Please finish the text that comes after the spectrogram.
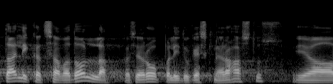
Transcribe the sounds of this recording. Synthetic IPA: t̪ːˑɑlʲːikːˑɑt̪sɑːvɑd̪o̞lːɑkɑse̞wɾo̞ːpːˑɑliːd̪uke̞skne̞ɾɑɦɑst̪us | jɑ

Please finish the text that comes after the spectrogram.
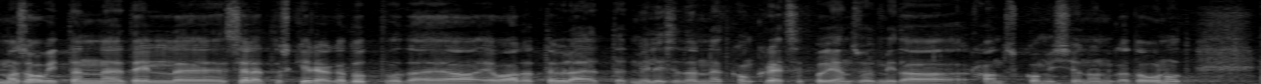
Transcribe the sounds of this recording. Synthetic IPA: mɑs̬o̞ːvit̪ːˑɑnt̪e̞jlse̞let̪ːˑuskiɾjɑɡ̥ɑt̪ut̪ːˑvud̪̥ɑjɑjɑvɑːd̪ɑt̪ːɑylet̪ːˑet̪ːˑmilːise̞d̪o̞nnːe̞ːd̪̥̚ko̞ŋkre̞ːt̪sed̪̚pɤɦje̞nd̪use̞d̪mid̪̥ɑrɑnd̪u̥sko̞misio̞no̞nkɑt̪o̞ːnud̪̥

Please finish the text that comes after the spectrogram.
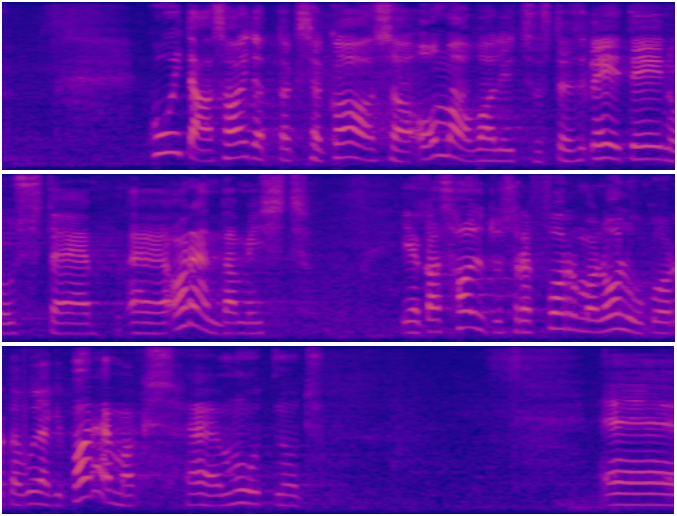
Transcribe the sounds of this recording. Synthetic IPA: kujd̪̥ɑsɑjd̪̥ɑt̪ːˑɑkse̞kɑːsɑʔo̞mɑvɑlʲit̪sust̪e̞le̞ːt̪e̞ːnust̪e̞ɑɾe̞nd̪̥ɑmist̪ | jɑkɑshɑld̪̥usre̞fo̞rmo̞no̞luko̞rd̪̥ɑkujd̪̥ɑɡipɑɾe̞mɑksmuːt̪ˑnud̪̥

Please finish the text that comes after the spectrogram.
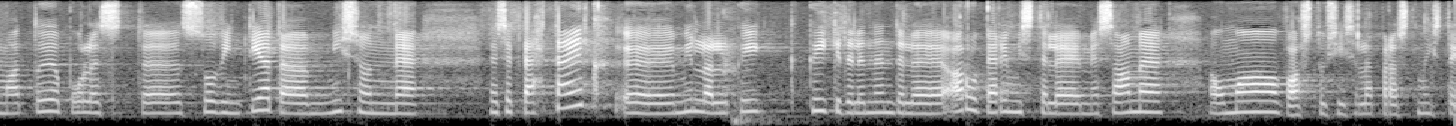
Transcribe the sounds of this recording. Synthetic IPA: mɑt̪ɤ̞epo̞ːle̞st̪so̞ːvint̪eɑd̪̥ɑmiso̞n | se̞t̪æht̪eɑjkmilːɑlkɤjkː | ɤjkːˑid̪e̞le̞ne̞nd̪̥e̞le̞ɑ̰ɾupæɾimist̪e̞le̞me̞sɑːme̞ | o̞mɑvɑst̪usʲise̞lːe̞pæɾɑst̪mɤjst̪ɑ

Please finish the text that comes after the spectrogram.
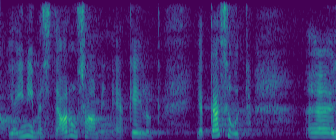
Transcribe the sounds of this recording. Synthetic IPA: jɑinʲime̞st̪e̞ɑɾusɑːminḛjɑ̰ke̞ːlud̪̥jɑkæsud̪̥

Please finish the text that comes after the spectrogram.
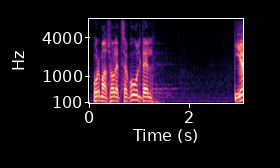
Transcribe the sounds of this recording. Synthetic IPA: urmɑso̞let̪sɑkuːld̪e̞l

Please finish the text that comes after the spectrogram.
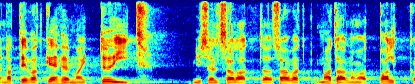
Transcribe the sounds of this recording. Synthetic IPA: nɑd̪̥̚t̪eːvɑd̪̥̚kehvemɑjd̪̥̚t̪ø̞jd̪̥ | misːelsɑlɑt̪ˑːɑsɑːvɑd̪̥mɑd̪̥ɑlɑmɑt̪̚ˑpɑlkːˑɑ

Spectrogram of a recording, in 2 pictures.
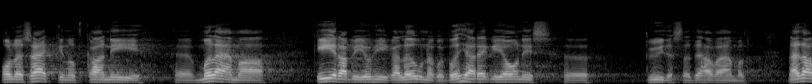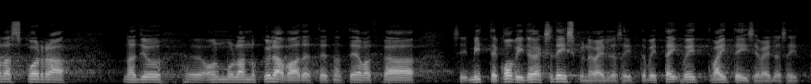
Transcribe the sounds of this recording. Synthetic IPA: o̞lːesræːkːˑinud̪̥kɑniː | mɤlemɑkiːɾɑbijuɦiɡ̥ɑlɤwnɑkujpɤɦjɑɾe̞ɡio̞ːnʲis | pyːd̪̥ɑsed̪̥ɑt̪eɦɑvæɦemɑlt̪ | næd̪̥ɑlɑsko̞rːɑ | nɑd̪juo̞nmulːɑnːut̪̚kylɑvɑːd̪et̪ːˑe̞t̪nɑd̪̥̚t̪eɑvɑd̪kɑ | simit̪ːe̞ko̞vid̪yɦe̞ksɑd̪ejst̪̚kymnevælʲːjɑsɤjt̪ːˑɑvɑjd̪̚t̪æjvɤjd̪vɑj̪̚t̪e̞jsivælʲjɑsɤjt̪ˑːɑ̥

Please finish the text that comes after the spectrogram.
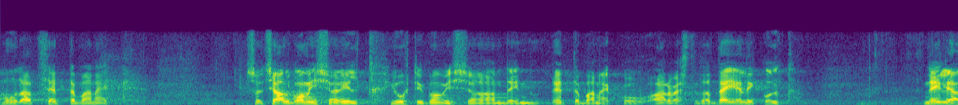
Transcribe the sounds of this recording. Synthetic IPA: muːd̪̥ɑt̪ːu̥se̞t̪ːe̞pɑne̞kːˑ | so̞t̪ʲsiɑːlko̞misːjo̞nʲilt̪juht̪iko̞misːio̞no̞nt̪ejnd̪e̞t̪ːe̞pɑne̞kːˑuɑrve̞st̪ɑd̪̥ɑt̪æjːe̞likːˑult̪ˑ | ne̞ljɑ

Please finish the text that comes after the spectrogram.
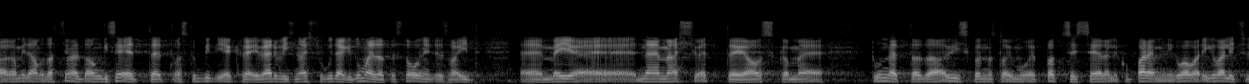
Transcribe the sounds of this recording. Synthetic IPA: ɑ̰ɡ̥ɑmid̪̥ɑmɑt̪ɑht̪sinøld̪ɑonɡ̥ise̞ːet̪ːˑet̪ːˑvɑ̰st̪ubid̪ʲie̞kreejværvisinɑsʲjukujd̪ɑɡit̪umed̪ɑt̪ːˑe̞st̪o̞ːnid̪̥e̞svɑ̰jd̪̥ | me̞jḛnæemeɑsʲjue̞t̪ːe̞jɑo̞skɑme̞̰ | t̪unːet̪ːˑɑd̪̥ɑ̰yɦisko̞nːɑst̪o̞jmuvɑ̰jd̪̚pro̞t̪se̞sːejæɾelikːˑult̪̚pɑɾe̞minʲḭkuvɑbɑ̰ɾḭːɡ̥ivɑlʲit̪su

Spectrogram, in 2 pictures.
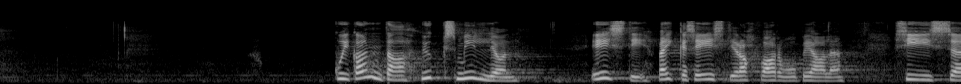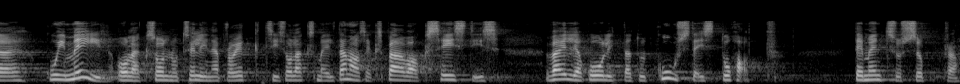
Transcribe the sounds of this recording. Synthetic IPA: kujkɑnd̪̥ɑyksmilʲːjo̞n | e̞ːst̪ivæjkːˑe̞se̞eːst̪iɾɑhvɑɑrvupe̞ɑle̞ | siːskujme̞jlo̞le̞kso̞lnud̪̥se̞lʲːine̞pro̞je̞kt̪siso̞le̞ksme̞jlt̪ænɑse̞kspæevɑkse̞ːst̪is | vælʲjɑko̞ːlit̪ːˑɑt̪ːud̪̥kuːst̪e̞jst̪ːuɦɑ̰t̪ˑː | e̞me̞nt̪susːɤprɑ

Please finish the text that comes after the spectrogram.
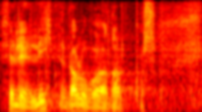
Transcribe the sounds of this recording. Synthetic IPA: selʲːineliht̪net̪ɑlupojɑt̪ɑrkːos

